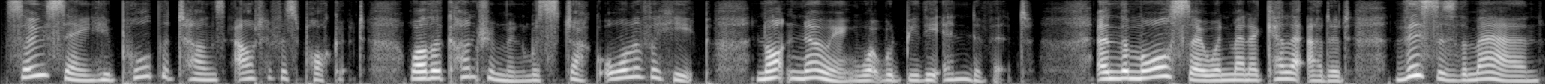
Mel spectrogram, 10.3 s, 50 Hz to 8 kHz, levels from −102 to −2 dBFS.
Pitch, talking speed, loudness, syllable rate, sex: 220 Hz, 225 wpm, -20 LUFS, 5.8 syllables/s, female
